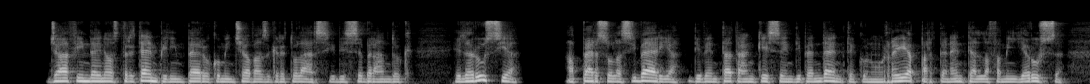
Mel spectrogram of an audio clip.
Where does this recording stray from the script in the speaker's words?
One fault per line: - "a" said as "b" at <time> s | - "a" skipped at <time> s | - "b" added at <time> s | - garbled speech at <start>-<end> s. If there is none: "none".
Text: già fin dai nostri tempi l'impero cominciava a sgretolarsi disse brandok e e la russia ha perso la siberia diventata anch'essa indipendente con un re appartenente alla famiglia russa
- "e" skipped at 4.6 s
